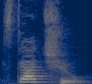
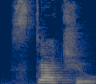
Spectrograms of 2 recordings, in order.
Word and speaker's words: statue: let me show you we don't say statu we say statue statue so the t u sound like chu so it almost sounds like chew i chew my food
